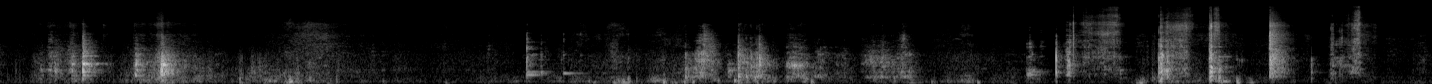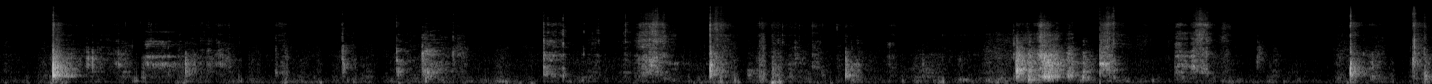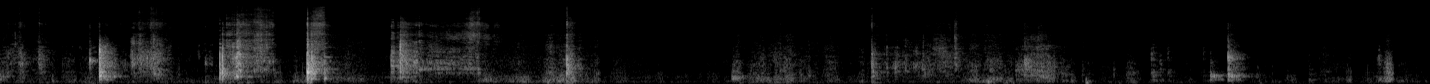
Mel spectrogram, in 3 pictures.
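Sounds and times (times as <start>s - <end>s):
trowel scraping plaster: 10.4s - 12.4s, 13.0s - 13.8s, 19.7s - 22.6s, 24.5s - 26.6s, 29.7s - 33.6s.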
